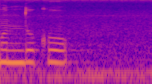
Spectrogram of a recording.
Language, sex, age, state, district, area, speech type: Telugu, female, 18-30, Telangana, Medak, urban, read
